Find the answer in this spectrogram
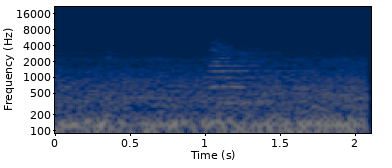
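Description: Steady low rumble of background road traffic, with a faint brief horn-like tone about a second in.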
